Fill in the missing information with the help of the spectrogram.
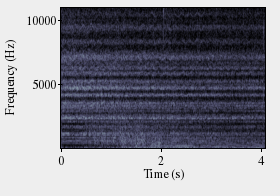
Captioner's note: thunder rumbling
